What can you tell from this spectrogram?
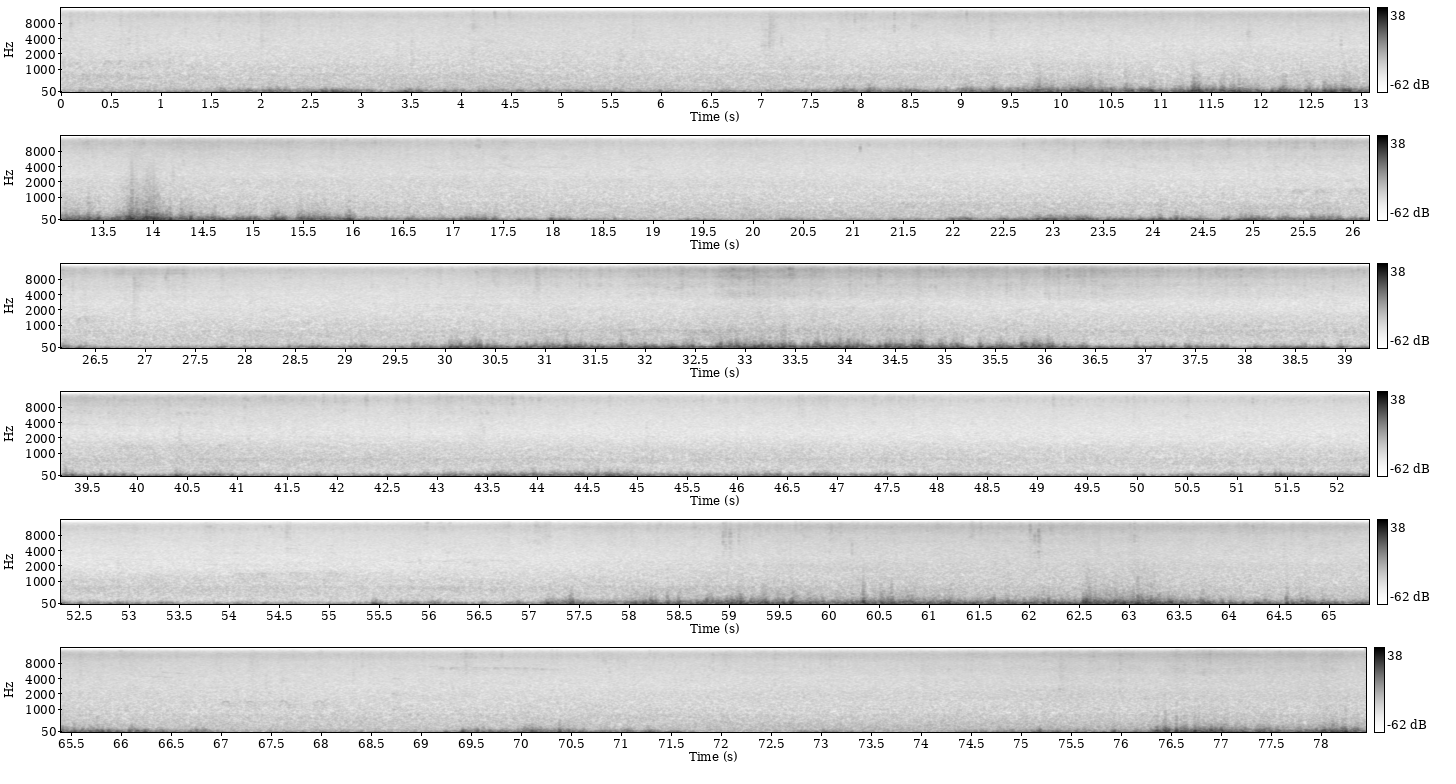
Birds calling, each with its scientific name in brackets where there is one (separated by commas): Downy Woodpecker (Dryobates pubescens), American Crow (Corvus brachyrhynchos)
